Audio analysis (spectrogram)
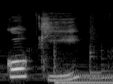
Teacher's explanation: Tapi kalau kita bicara koki, maka ke-nya meletup dengan jelas.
